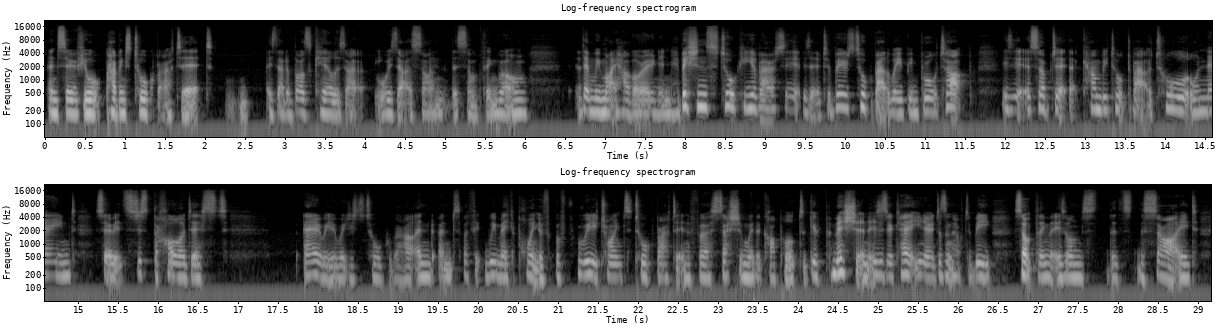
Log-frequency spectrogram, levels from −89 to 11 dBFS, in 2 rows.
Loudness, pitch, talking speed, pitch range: -29 LUFS, 175 Hz, 235 wpm, 135-195 Hz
